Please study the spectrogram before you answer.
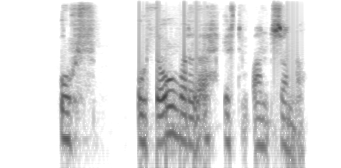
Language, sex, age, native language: Icelandic, female, 9, Icelandic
